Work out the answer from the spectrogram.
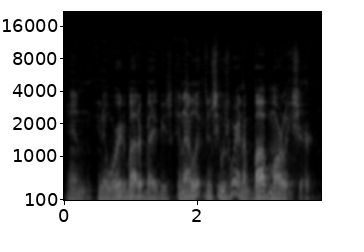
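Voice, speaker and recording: A man's voice: medium pitch, fast talker, vocal fry. A man who works as a paramedic, telling stories in an earnest, easygoing way during a casual chat. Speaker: paramedic, podcast host.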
